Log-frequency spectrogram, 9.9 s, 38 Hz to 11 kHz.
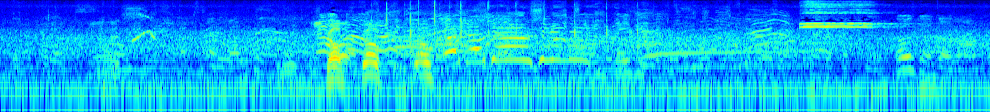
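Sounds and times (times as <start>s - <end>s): referee's whistle blast: 8.0s - 9.0s.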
